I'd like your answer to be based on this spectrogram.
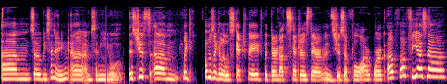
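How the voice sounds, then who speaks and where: A young woman co-hosting a casual book podcast, her voice sitting a little high. She is bubbly and giggly, with plenty of fillers and restarts. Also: moderate pace, hardly any pauses, darkish tone. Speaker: podcast co-host. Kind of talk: casual chat.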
